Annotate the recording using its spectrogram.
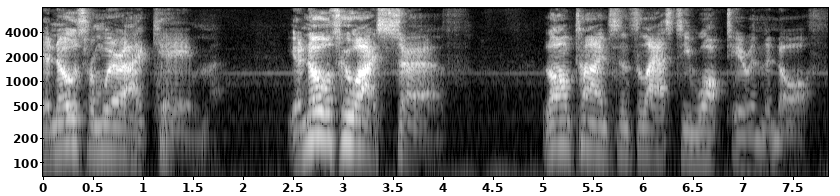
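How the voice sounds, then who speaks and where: Raspy and very slow, a man speaks in a put-on character voice. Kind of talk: archaic, rustic.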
